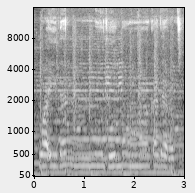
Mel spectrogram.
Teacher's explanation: Cara bacanya alnya tidak dibaca, jadi langsung dimasukkan ke dalam nun. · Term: al-syamsiyah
